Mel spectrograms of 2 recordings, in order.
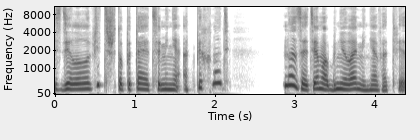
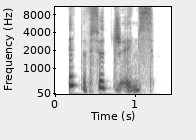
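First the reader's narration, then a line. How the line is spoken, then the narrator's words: Grandmother's mournful mutter. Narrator (Russian): скорбно пробормотала бабуля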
